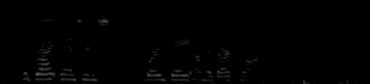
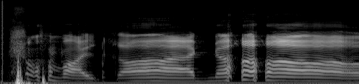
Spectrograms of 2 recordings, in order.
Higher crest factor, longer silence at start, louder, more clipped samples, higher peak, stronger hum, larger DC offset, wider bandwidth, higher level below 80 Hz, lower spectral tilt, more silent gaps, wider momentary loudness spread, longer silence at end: about the same, 24 dB vs 20 dB; about the same, 0.05 s vs 0.05 s; second, -56 LUFS vs -23 LUFS; neither; second, -36 dBFS vs -6 dBFS; second, none vs 50 Hz at -55 dBFS; neither; second, 13.5 kHz vs over 20 kHz; second, -78 dBFS vs -36 dBFS; second, -2 dB/octave vs -3.5 dB/octave; neither; second, 14 LU vs 17 LU; about the same, 0.05 s vs 0 s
